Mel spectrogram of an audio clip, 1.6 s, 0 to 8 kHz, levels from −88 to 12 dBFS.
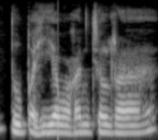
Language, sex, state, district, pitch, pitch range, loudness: Hindi, male, Bihar, Araria, 175 Hz, 165-180 Hz, -14 LUFS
